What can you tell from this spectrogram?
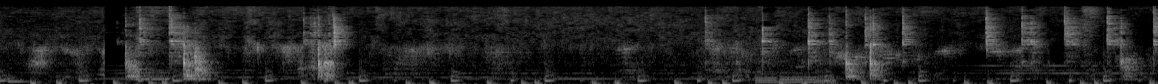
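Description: A metal slotted spatula scrapes and clanks against an aluminium pressure-cooker pot in irregular strokes as chopped onions are stirred while they fry toward golden brown. A faint frying sizzle runs underneath.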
